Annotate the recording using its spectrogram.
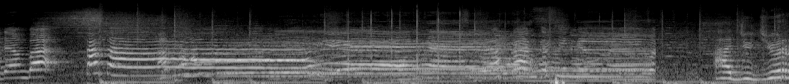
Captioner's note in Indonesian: hand claps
